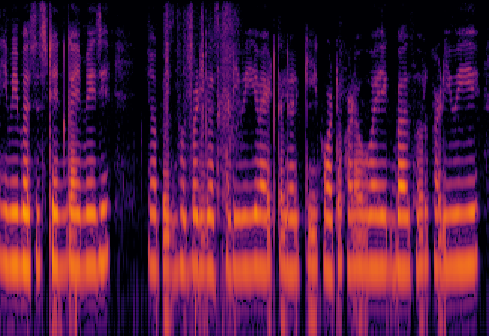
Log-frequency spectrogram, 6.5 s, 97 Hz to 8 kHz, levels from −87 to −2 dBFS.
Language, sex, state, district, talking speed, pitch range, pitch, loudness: Hindi, female, Bihar, Gaya, 245 wpm, 235-245 Hz, 240 Hz, -31 LUFS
